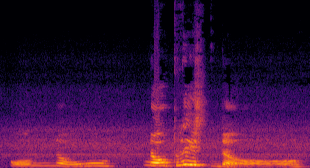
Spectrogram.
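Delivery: a touch of frightened pleading. Acted. Silky begging Santa not to keep her, mildly frightened.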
